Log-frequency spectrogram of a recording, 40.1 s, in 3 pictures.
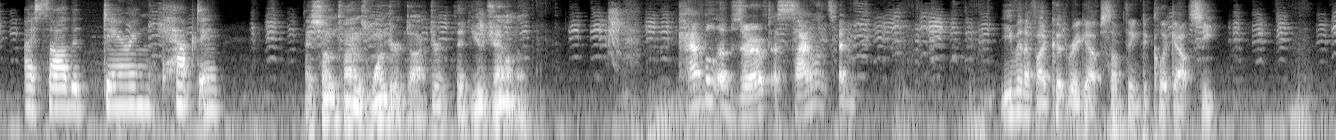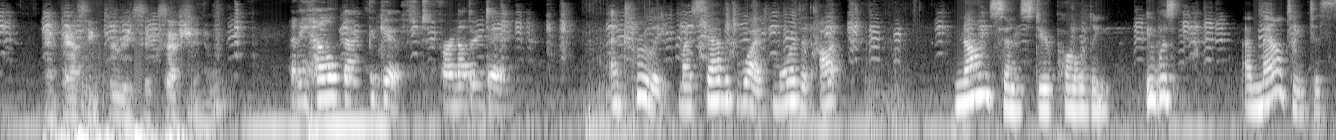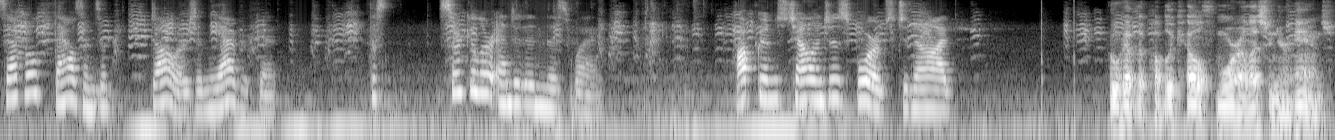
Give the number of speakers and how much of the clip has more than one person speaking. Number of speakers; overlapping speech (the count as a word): nine, no overlap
